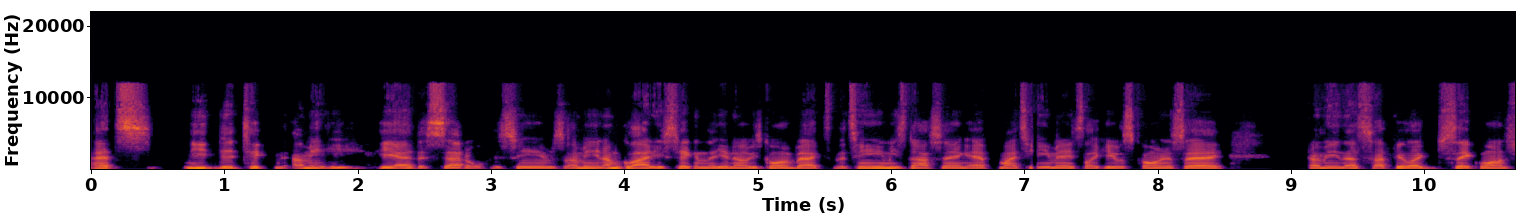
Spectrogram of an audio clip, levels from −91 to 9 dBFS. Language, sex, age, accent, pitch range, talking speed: English, male, 20-39, American, 95-125 Hz, 265 wpm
